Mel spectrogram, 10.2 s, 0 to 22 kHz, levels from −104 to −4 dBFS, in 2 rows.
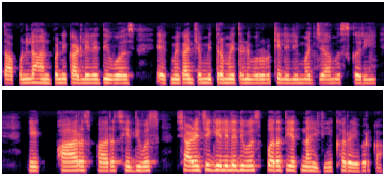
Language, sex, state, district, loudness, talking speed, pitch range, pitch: Marathi, female, Maharashtra, Pune, -17 LUFS, 165 wpm, 180-200 Hz, 185 Hz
